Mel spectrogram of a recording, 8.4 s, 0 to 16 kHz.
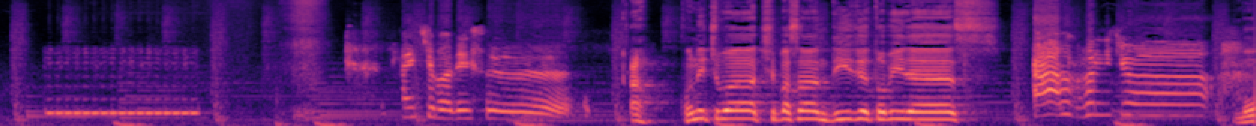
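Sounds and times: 
phone ringback tone on an outgoing call to a company: 0:00.2 - 0:01.4
speech: 0:02.8 - 0:08.3.

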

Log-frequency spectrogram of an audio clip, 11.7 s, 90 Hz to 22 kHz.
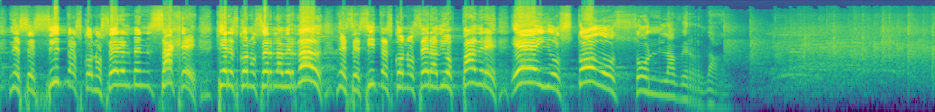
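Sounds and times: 
speech: 0:00.1 - 0:09.2
audience applause: 0:09.4 - 0:11.6.

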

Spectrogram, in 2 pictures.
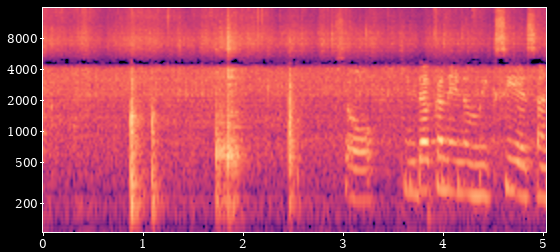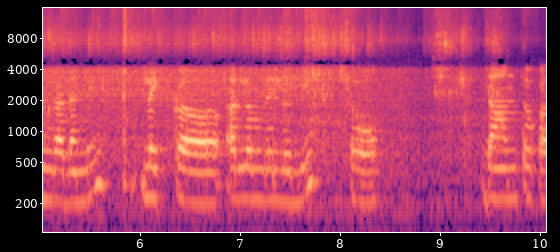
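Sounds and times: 
masala sizzling in a hot pan: 0:00.0 - 0:10.0
sharp utensil knocks: 0:00.8 - 0:02.6
speech: 0:03.0 - 0:08.5, 0:09.4 - 0:10.0.

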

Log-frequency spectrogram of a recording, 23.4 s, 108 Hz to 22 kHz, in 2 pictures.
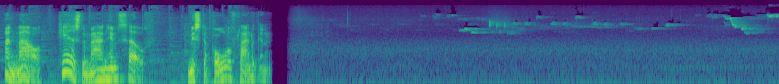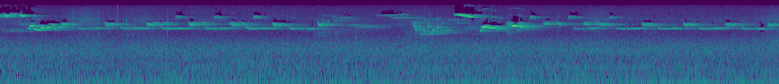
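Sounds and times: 
speech: 0:00.1 - 0:04.1
birds chirping and singing in the street: 0:04.6 - 0:23.3.

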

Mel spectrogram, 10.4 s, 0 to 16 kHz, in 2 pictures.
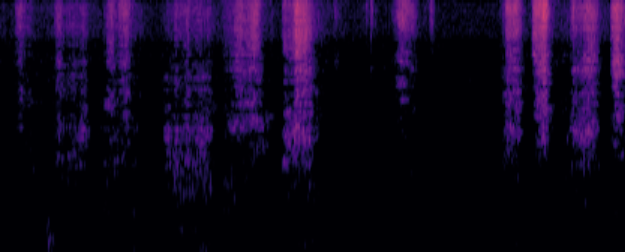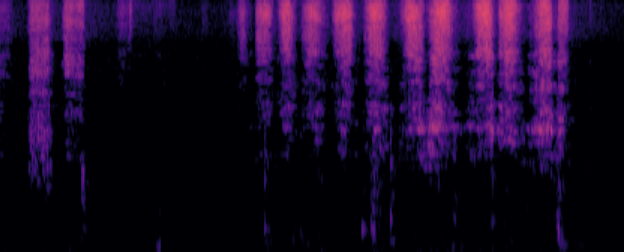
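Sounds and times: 
marker strokes squeaking and rasping across paper: 0:00.1 - 0:02.7, 0:04.2 - 0:06.0, 0:07.2 - 0:10.0.

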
